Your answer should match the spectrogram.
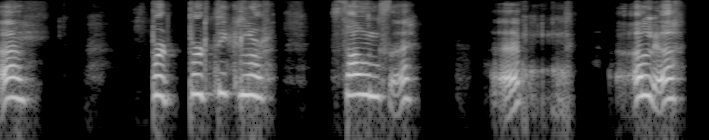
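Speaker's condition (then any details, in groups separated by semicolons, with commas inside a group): Cerebral palsy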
